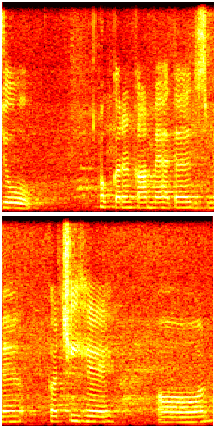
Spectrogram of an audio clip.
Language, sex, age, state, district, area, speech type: Hindi, female, 60+, Rajasthan, Jodhpur, urban, spontaneous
